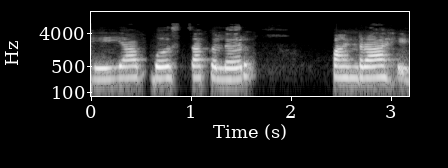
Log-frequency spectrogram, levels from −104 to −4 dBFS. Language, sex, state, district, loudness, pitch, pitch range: Marathi, female, Maharashtra, Pune, -19 LUFS, 260 Hz, 250-265 Hz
